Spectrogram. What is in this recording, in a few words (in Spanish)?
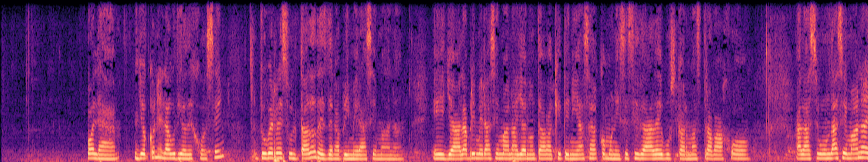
testimonio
